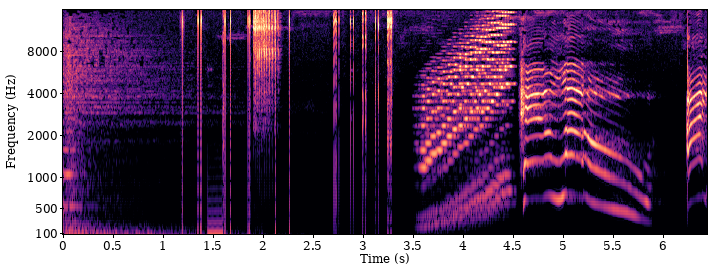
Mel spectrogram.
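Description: Cartoon-style robot power-up sound effects as a battery brings the robot to life: a run of sharp mechanical clicks and ratcheting, then a rising electronic sweep, then warbling electronic tones that fall in pitch.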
